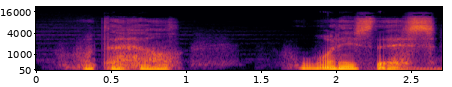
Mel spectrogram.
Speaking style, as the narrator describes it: he muttered, voice clipped

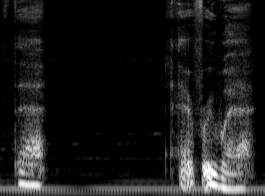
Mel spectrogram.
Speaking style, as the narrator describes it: rasped, desperation hanging to every word

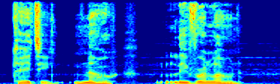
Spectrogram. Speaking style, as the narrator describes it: the subject cried as the thrashing became less violent and he slowly drifted into unconsciousness

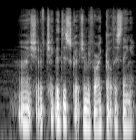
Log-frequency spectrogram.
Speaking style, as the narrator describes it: mumbled

